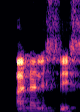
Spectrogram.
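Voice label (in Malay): "analisis", Malay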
